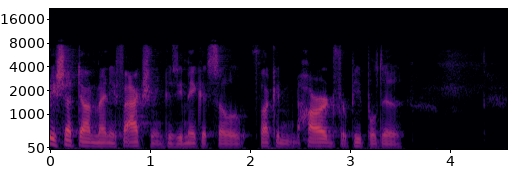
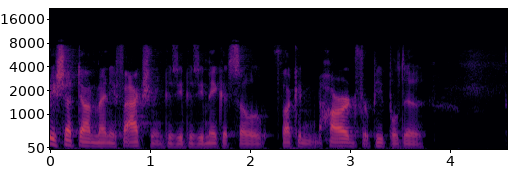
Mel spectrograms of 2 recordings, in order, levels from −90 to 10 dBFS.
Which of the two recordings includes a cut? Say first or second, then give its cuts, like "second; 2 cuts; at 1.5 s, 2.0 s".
second; 1 cut; at 1.3 s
